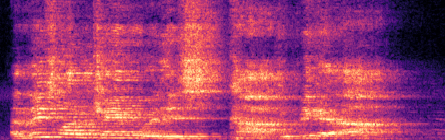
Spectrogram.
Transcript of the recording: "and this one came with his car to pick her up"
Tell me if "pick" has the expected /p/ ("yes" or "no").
no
